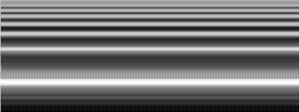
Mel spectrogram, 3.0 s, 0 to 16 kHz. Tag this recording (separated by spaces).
1kHz effect fx loopable sfx sine sine-wave triangle triangle-wave wave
